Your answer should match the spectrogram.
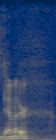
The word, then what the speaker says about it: Demeter: I always called her Demeter, but apparently it's pronounced Demeter.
